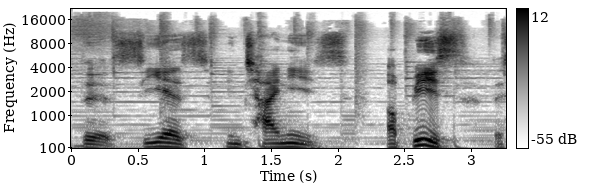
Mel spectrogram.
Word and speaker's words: xiezhi: It's usually written in katakana rather than kanji, pronounced CS in Chinese, a beast that symbolizes justice, law, and fire prevention in Korea.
